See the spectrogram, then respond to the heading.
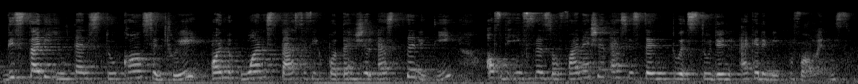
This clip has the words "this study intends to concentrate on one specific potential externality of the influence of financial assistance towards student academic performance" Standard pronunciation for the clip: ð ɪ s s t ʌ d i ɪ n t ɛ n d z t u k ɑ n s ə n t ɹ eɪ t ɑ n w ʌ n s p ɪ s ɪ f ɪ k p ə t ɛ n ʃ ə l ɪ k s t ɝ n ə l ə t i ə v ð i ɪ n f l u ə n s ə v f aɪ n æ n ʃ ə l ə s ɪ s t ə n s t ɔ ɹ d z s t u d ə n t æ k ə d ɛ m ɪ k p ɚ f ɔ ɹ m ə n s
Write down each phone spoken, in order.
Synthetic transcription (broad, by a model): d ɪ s s t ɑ d i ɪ n t ɛ n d s t u k ɑ n s ə n t ɹ eɪ t ɑ n w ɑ n s p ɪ s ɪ f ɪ k p ə t ɛ n ʃ ə l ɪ s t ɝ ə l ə t i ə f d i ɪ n f l u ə n s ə f aɪ n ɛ n ʃ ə l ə s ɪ s t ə n t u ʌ s t u d ə n t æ k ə d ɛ m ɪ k p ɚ f ɔ m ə n s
